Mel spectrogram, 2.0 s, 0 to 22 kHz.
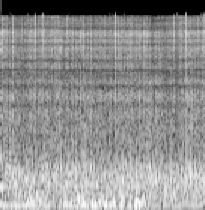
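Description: Stick-welding arc crackling steadily as a 5/32-inch electrode at 130 amps burns the hot pass around a pipeline joint, run hot to burn out the trash.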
